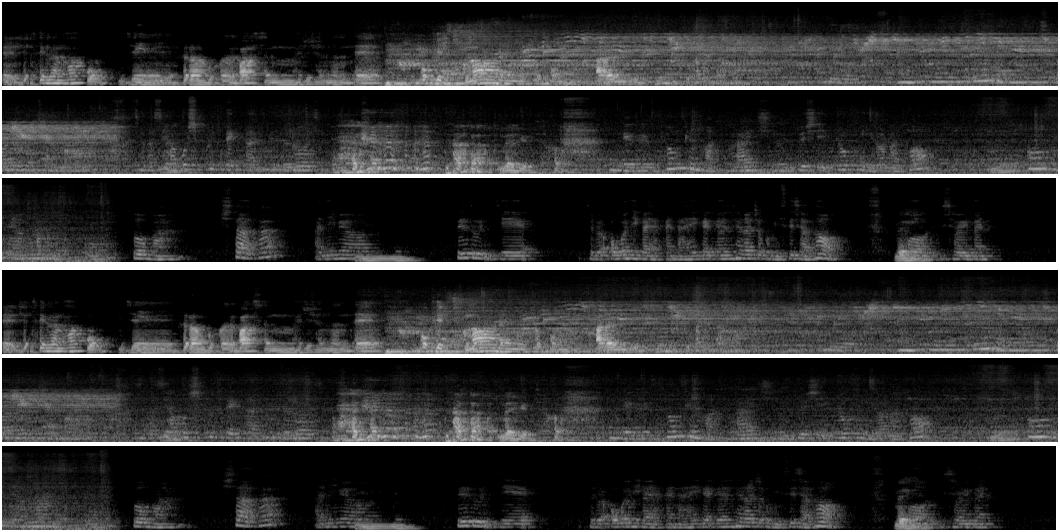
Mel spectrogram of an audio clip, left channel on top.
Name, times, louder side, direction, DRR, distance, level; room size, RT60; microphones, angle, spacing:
voice 1, 0.0-7.4 12.1-12.4 13.9-14.2 15.1-16.2 20.4-20.7 24.6-25.2 30.0-30.4, right 1 dB, 30° right, -9 dB, 6.6 m, -27 dB
voice 2, 1.3-1.8 3.9-4.3 8.2-8.9 9.3-14.9 16.1-19.8 20.8-22.9 23.3-23.8 24.2-24.8 25.7-26.3 27.0-29.4 29.8-29.9 30.2-30.9, left 1 dB, 70° left, 0 dB, 5.4 m, -37 dB
sound 1, 3.5-22.2, equal, 5° right, 4.5 m, -39 dB
sound 2, 3.8-11.7, left 3 dB, 25° left, 0.9 m, -31 dB
18.0 x 9.1 x 2.3 m, 0.40 s
head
